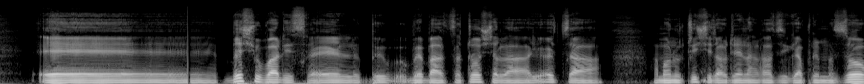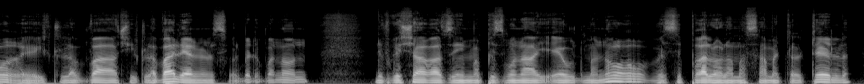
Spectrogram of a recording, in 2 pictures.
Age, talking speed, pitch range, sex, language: 50-69, 100 wpm, 90-100 Hz, male, Hebrew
